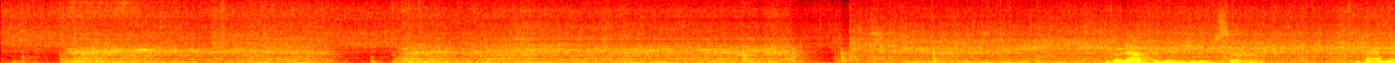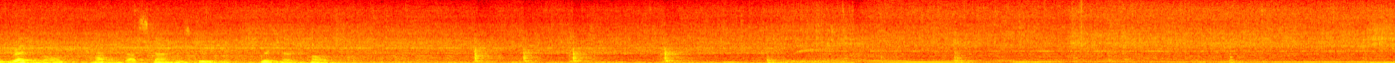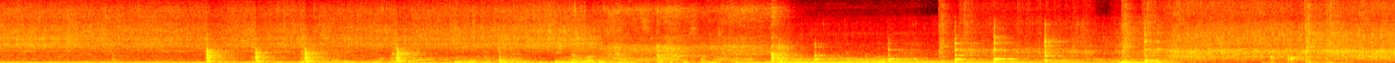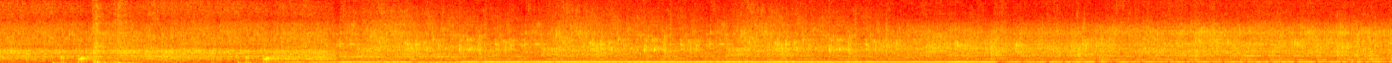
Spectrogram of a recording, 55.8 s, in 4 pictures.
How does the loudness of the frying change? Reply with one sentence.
The volume of the frying goes up.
